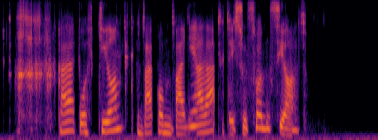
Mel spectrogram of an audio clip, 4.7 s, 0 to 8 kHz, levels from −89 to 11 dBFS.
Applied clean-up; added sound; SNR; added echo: neural diffusion model UNIVERSE++.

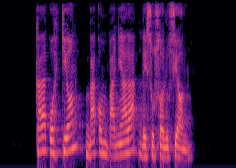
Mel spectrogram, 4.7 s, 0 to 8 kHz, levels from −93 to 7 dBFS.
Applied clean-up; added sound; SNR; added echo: none; none; none; none.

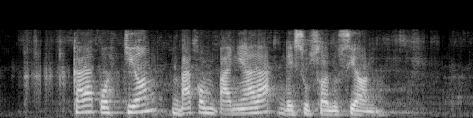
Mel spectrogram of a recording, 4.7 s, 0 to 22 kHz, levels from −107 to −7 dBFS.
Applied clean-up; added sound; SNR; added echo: neural separator model SepFormer DNS4.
